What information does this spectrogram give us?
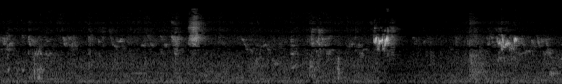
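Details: A newly hatched, captive-bred budgerigar chick gives three thin, high chirps, well spaced, over a soft background hiss.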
